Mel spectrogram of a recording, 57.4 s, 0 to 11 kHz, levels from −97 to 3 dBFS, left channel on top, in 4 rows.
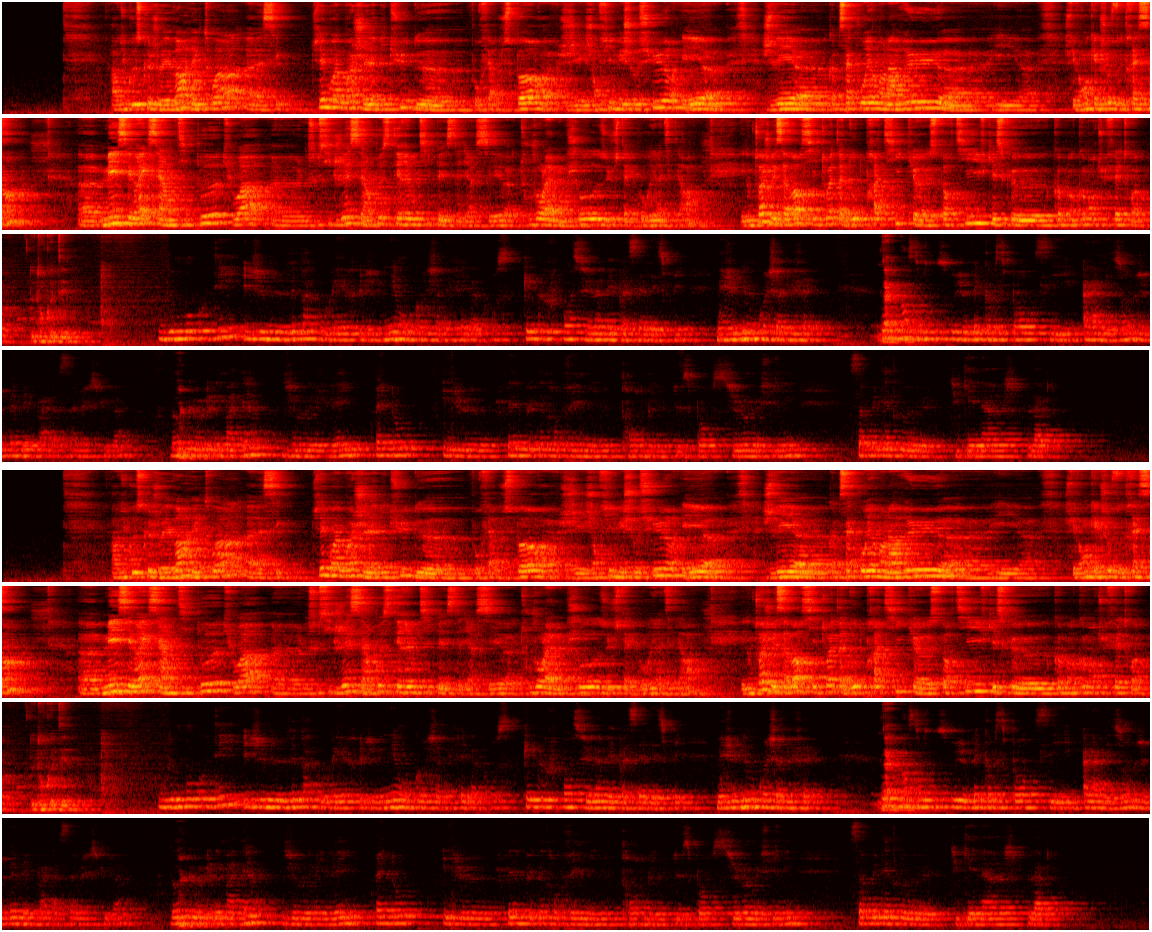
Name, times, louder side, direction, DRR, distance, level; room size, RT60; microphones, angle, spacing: voice 1, 0.8-28.7 29.0-29.7 29.9-30.1 39.6-40.0 45.2-45.3, left 1 dB, 50° left, -2 dB, 2.4 m, -37 dB
voice 2, 30.6-37.2 37.6-38.8 39.7-44.6 45.1-48.1 48.6-53.0 53.7-56.2, equal, 15° left, -4 dB, 2.2 m, -47 dB
16.0 x 5.5 x 5.1 m, 1.3 s
head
